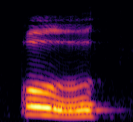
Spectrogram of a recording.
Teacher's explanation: air is released from the sides of the closure therefore the sound is called lateral ul is the only lateral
